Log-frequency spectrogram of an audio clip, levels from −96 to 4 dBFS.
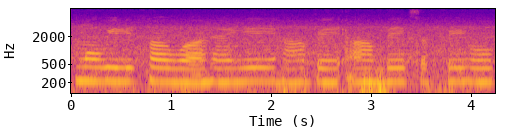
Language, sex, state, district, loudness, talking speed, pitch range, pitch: Hindi, female, Haryana, Jhajjar, -16 LUFS, 155 wpm, 205-215 Hz, 210 Hz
